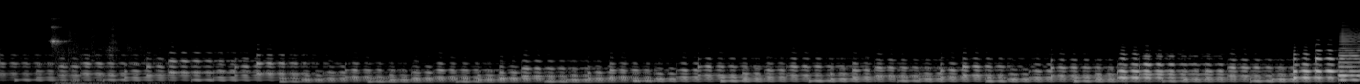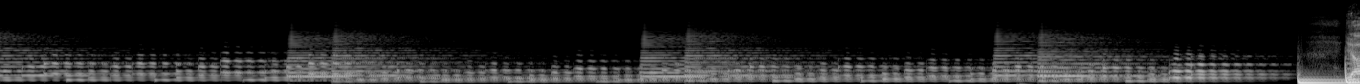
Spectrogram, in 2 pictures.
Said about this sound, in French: on va écouter un morceau d'Octo justement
